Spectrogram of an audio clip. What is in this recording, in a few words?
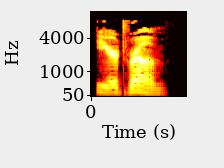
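"ear drum", British English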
